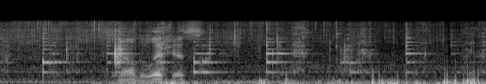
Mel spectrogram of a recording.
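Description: Food sizzles and fries steadily in a pan at an outdoor breakfast barbecue, with clinks of utensils and a person speaking briefly over the crackle.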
